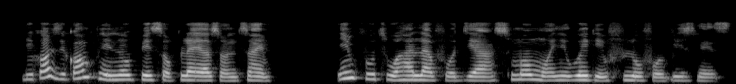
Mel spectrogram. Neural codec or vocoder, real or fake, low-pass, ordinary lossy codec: codec, 16 kHz in and 24 kHz out, 2.2 kbps, FireRedTTS-2 codec; fake; 7.2 kHz; none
